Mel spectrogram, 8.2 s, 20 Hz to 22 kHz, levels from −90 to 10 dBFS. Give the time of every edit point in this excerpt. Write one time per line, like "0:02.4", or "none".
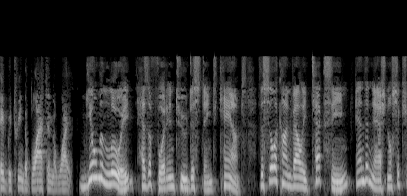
none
